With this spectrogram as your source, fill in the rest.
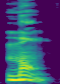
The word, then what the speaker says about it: mon: Your throat still closes and the sound has to come out through your nose. Bon, bon, meaning good, bon. Non, non, which means no, non. Mon, mon, means my, mon.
